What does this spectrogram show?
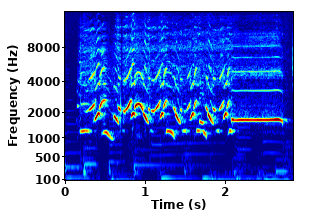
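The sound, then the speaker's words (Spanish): A whistle is blown in a loud, warbling burst of rapidly wavering high pitches for about two seconds, then settles into a steadier held tone before cutting off. “A ver si te gusta más mi ¿eh? pito, venga.”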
